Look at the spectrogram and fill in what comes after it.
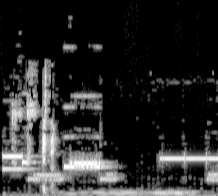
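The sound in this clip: Dial-up modem tones while connecting: a string of electronic beeps and a sharp burst, then sustained warbling tones that shift in pitch, with no talk.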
